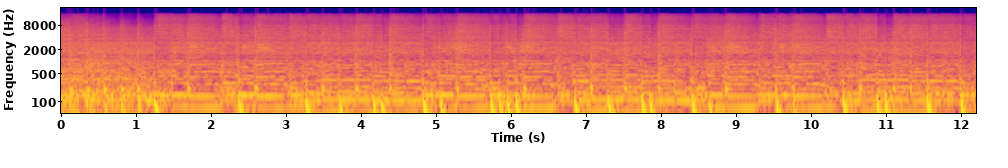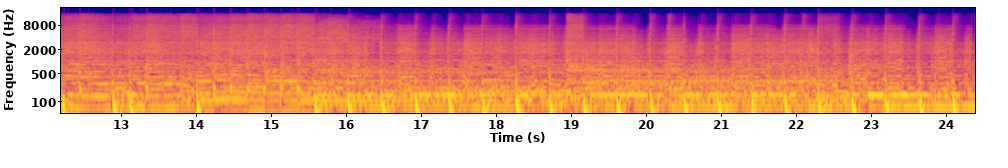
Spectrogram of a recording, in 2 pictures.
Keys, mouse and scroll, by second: 0.3-1.6 drag, 1.6 middle click, 2.5 click, 3.8 ctrl+shift+click, 4.5-7.6 middle drag, 10.5-11.7 middle drag, 11.7 KP_1, 12.3 KP_3, 13.0 KP_1, 13.4 middle click, 13.9-14.2 scroll up 2, 14.6 ctrl+z, 19.2 middle click, 20.0 click, 21.0 ctrl+shift+click, 23.4 click.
